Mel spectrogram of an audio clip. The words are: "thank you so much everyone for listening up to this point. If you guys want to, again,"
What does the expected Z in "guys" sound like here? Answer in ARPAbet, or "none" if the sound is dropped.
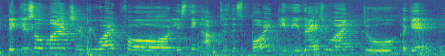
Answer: S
